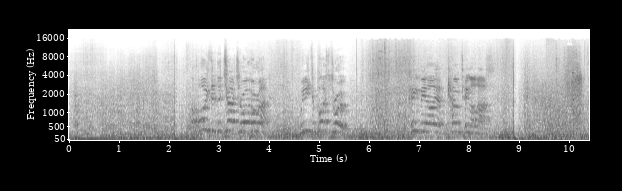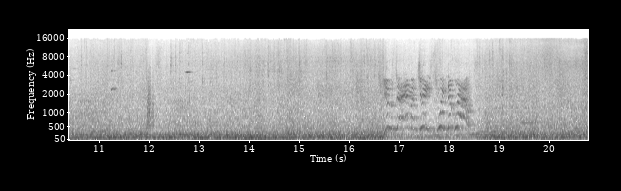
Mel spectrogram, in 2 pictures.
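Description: A battle rumbles with heavy, continuous booming.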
